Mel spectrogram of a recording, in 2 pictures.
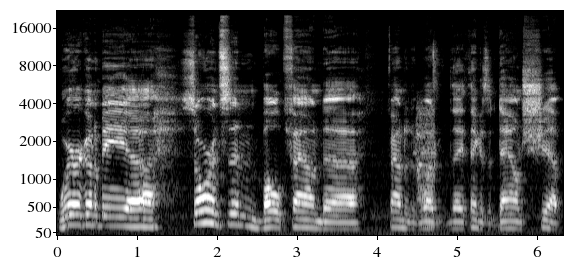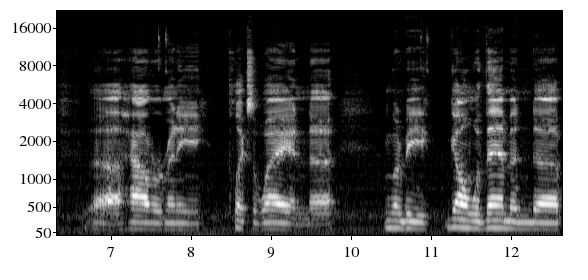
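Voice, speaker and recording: A man's voice: mid-range voice, steady tone, unhurried, a little mellow. A man playing an online tabletop role-playing game, talking casually and hesitantly, often rambling and correcting himself. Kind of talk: casual in-character and out-of-character game talk. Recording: clearly noisy online voice chat.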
